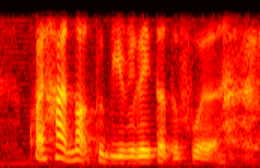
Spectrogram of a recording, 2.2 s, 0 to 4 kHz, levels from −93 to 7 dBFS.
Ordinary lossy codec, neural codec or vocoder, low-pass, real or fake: none; none; 3.6 kHz; real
